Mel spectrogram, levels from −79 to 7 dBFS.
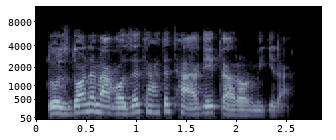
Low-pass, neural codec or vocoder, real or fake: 7.2 kHz; none; real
